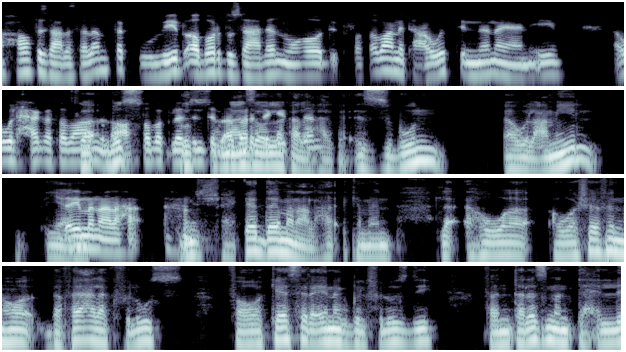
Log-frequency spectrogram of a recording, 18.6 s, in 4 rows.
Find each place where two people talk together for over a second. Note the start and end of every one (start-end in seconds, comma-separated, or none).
5.3-7.1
